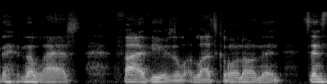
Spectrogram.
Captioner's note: laugh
